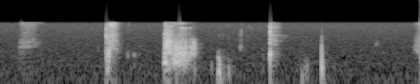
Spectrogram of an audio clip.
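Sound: sneeze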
